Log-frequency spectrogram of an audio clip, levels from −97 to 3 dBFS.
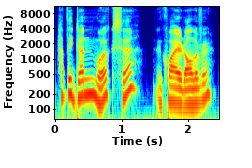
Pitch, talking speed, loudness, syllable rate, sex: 170 Hz, 170 wpm, -16 LUFS, 5.5 syllables/s, male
